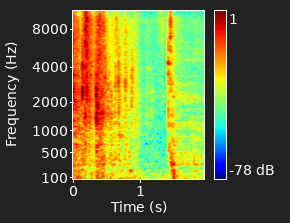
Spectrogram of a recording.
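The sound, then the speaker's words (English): Cheese being grated onto bread topped with about three slices of ham for a ham grilled cheese: a quick series of rough, raspy scraping strokes, then a pause and one more short scrape. No one speaks. “And then we're going to grate some cheese onto the top, basically.”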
